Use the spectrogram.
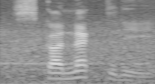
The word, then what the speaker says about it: Schenectady: You're saying the correct name is Schenectady. I think I learned how to pronounce it earlier, but I forgot already.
